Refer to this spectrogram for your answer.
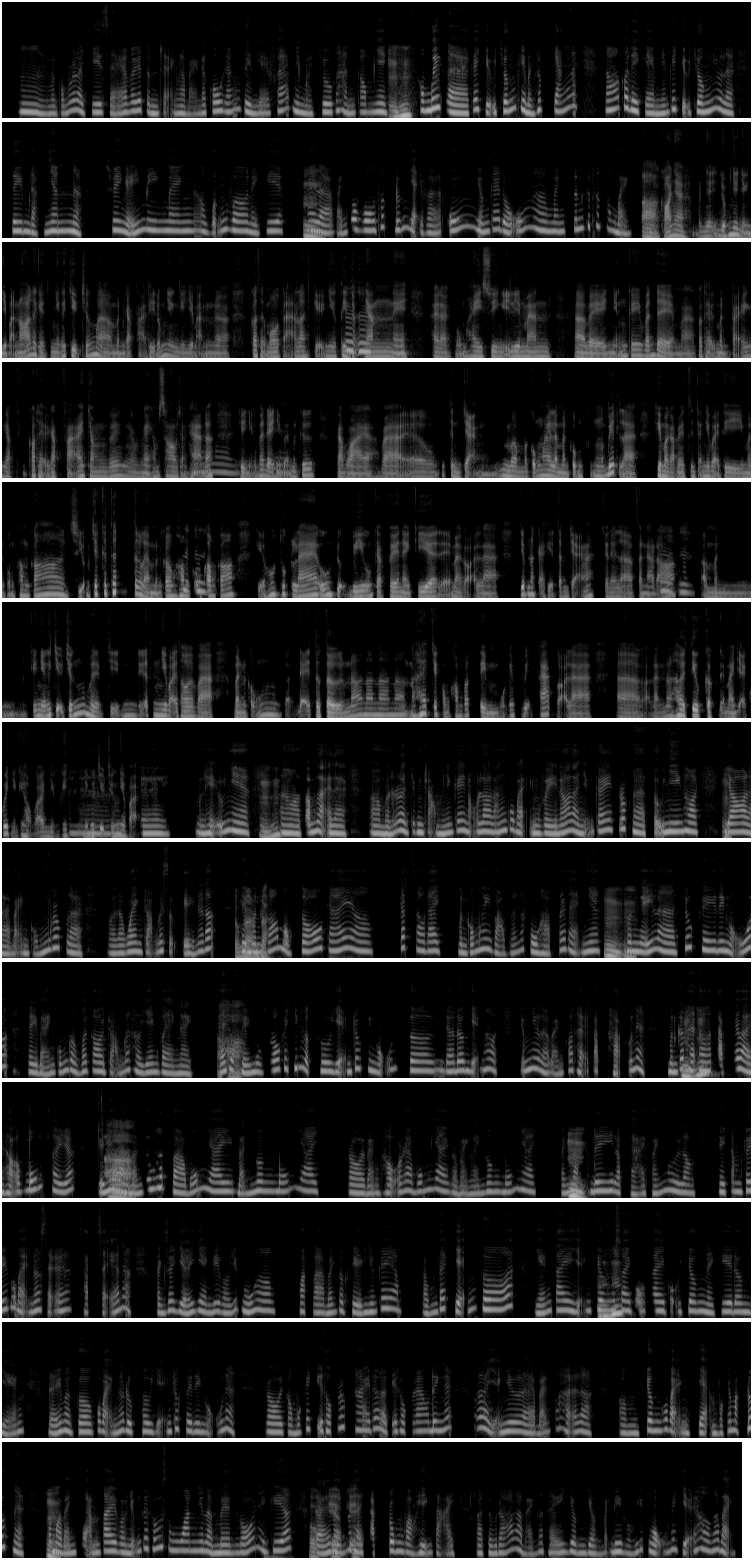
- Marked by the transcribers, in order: tapping; other background noise; in English: "grounding"
- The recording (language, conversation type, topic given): Vietnamese, advice, Làm thế nào để đối phó với việc thức trắng vì lo lắng trước một sự kiện quan trọng?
